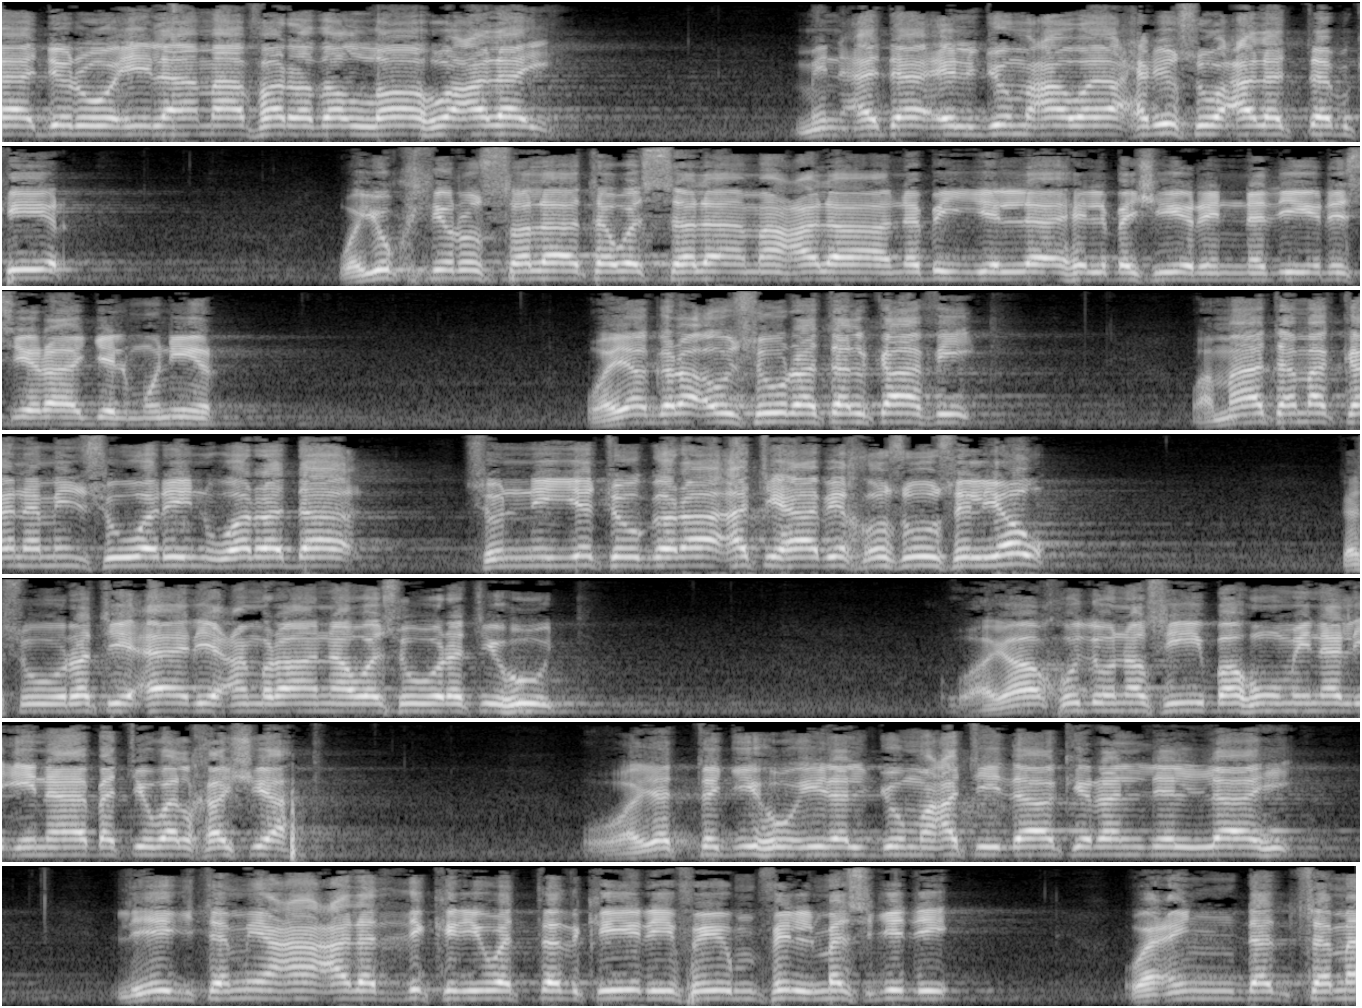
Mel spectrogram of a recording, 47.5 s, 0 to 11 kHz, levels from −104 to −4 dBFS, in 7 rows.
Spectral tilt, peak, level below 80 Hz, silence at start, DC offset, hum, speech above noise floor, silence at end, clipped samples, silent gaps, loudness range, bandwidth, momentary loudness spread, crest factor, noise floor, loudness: -1.5 dB/octave; -2 dBFS; -70 dBFS; 0 s; under 0.1%; none; 44 dB; 0 s; under 0.1%; none; 4 LU; 11 kHz; 6 LU; 18 dB; -63 dBFS; -18 LUFS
